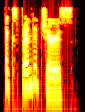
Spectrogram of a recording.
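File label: "expenditures", English, British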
